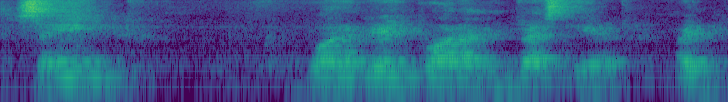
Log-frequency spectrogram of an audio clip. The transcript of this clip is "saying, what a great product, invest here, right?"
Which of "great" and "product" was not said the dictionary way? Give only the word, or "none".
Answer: product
